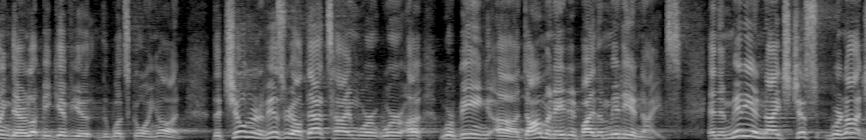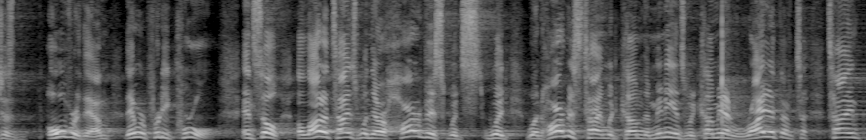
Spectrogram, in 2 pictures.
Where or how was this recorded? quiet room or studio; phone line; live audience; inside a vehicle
live audience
